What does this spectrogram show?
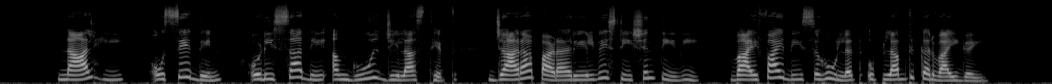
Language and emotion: Punjabi, neutral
